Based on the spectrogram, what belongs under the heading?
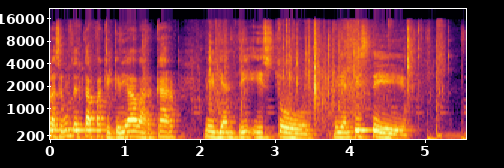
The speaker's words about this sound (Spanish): eh, perdón por el ruido, mediante eh, son las hojas de mis notas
